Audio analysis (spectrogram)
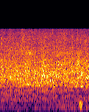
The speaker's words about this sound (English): Oh, let's clap our hands and give God great praise.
